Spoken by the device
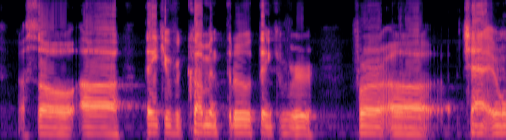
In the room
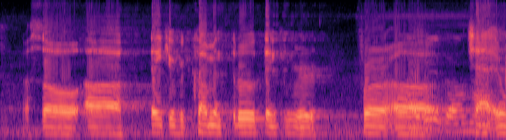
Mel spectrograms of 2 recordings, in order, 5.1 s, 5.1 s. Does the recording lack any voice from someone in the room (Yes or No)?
No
